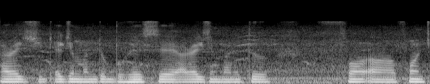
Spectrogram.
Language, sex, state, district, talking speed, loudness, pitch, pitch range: Nagamese, male, Nagaland, Dimapur, 155 wpm, -14 LUFS, 120 Hz, 115-120 Hz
